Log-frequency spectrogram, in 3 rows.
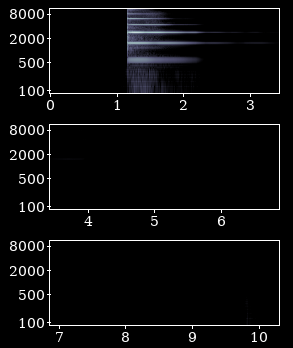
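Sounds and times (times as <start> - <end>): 
meditation bell struck and ringing: 1.2 - 2.5.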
